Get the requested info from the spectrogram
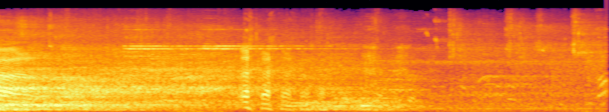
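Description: Basketball being bounced on a hardwood court, a few sharp knocks about halfway through, under a fading arena din. A commentator's excited call trails off at the start.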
